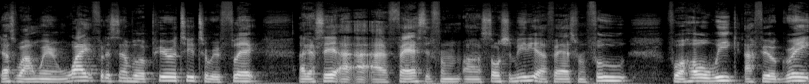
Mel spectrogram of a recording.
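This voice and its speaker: Talking at a very fast pace, a man keeps his fairly high pitch on fairly even intonation. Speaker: fitness vlogger. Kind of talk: casual monologue. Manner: slurred, stuttering speech.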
